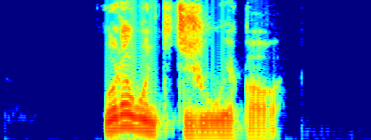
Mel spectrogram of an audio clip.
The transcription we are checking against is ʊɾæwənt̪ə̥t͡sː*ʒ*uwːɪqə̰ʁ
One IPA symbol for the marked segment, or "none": ʒ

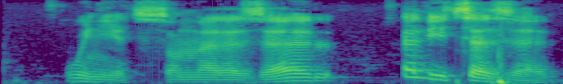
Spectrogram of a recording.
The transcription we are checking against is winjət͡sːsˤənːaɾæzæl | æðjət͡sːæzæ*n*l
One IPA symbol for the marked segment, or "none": none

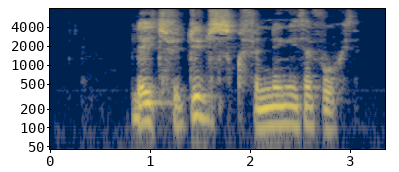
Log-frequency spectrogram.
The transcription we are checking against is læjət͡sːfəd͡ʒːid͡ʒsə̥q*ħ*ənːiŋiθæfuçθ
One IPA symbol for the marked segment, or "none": f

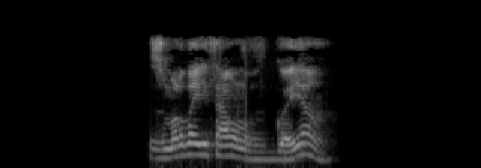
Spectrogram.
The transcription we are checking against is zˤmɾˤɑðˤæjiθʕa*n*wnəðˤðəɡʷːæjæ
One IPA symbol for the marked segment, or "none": none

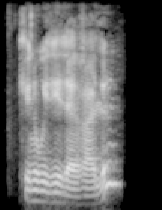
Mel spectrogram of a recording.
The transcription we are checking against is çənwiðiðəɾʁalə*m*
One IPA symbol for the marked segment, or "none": n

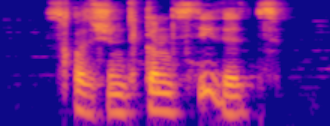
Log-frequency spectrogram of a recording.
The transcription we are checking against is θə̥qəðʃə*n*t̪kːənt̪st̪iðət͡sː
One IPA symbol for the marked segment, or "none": n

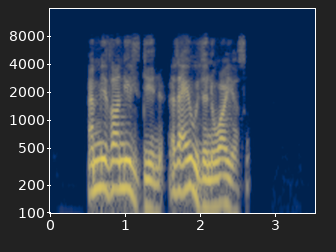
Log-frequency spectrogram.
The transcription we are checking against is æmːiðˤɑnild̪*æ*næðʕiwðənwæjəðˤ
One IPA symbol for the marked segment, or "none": i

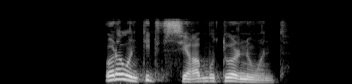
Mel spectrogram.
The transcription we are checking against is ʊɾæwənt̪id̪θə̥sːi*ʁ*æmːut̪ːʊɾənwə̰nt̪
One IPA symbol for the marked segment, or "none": ʁ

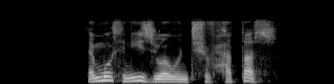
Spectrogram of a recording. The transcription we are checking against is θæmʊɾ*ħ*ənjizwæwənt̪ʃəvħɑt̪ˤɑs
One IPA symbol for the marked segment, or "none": θ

